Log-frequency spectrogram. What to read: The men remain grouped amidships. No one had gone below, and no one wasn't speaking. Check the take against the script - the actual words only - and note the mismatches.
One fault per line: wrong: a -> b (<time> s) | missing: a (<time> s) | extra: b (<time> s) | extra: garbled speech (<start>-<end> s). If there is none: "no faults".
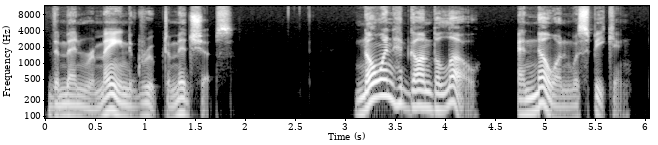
wrong: remain -> remained (0.4 s)
wrong: wasn't -> was (5.3 s)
